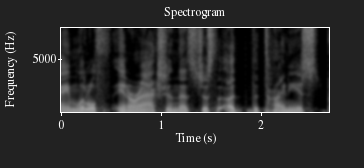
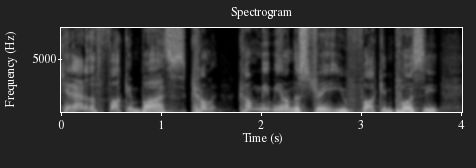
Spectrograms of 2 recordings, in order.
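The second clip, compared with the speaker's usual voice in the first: put-on shrill, loud yelling; 9 semitones higher, 6 dB louder than usual. Retelling how a man yelled at a bus driver: imitating someone yelling.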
